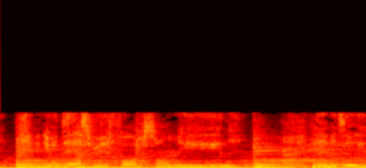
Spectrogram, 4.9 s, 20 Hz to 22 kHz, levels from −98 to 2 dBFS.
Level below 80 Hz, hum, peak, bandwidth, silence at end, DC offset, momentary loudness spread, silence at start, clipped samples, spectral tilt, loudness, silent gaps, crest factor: -34 dBFS; none; -16 dBFS; 7.6 kHz; 0 s; under 0.1%; 4 LU; 0 s; under 0.1%; -5 dB/octave; -30 LUFS; none; 12 dB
